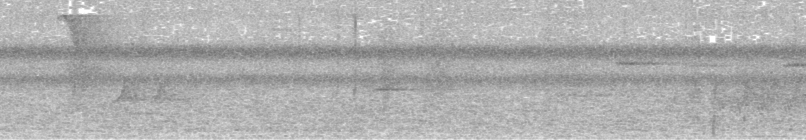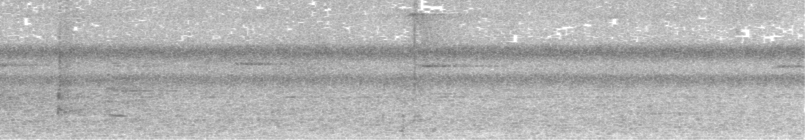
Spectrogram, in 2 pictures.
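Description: Steady chorus of insects buzzing at two high pitches without a break, with a few faint short clicks now and then.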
